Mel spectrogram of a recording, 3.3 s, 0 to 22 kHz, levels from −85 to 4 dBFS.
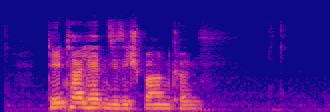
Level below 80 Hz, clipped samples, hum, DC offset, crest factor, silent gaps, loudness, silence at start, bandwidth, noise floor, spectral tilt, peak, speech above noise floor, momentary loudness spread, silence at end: -54 dBFS; under 0.1%; none; under 0.1%; 20 dB; none; -19 LUFS; 0.45 s; 11 kHz; -59 dBFS; -5.5 dB/octave; -2 dBFS; 40 dB; 15 LU; 1.3 s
